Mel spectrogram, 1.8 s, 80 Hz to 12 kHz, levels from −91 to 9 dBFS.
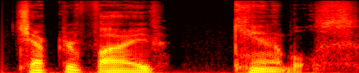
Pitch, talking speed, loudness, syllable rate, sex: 90 Hz, 100 wpm, -19 LUFS, 4.6 syllables/s, male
